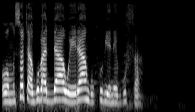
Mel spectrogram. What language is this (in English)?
Ganda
